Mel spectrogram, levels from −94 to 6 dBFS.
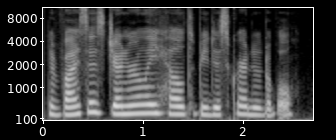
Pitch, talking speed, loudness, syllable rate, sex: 235 Hz, 135 wpm, -17 LUFS, 5.9 syllables/s, female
